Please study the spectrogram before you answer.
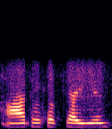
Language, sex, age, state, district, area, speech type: Hindi, female, 45-60, Uttar Pradesh, Mirzapur, rural, conversation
